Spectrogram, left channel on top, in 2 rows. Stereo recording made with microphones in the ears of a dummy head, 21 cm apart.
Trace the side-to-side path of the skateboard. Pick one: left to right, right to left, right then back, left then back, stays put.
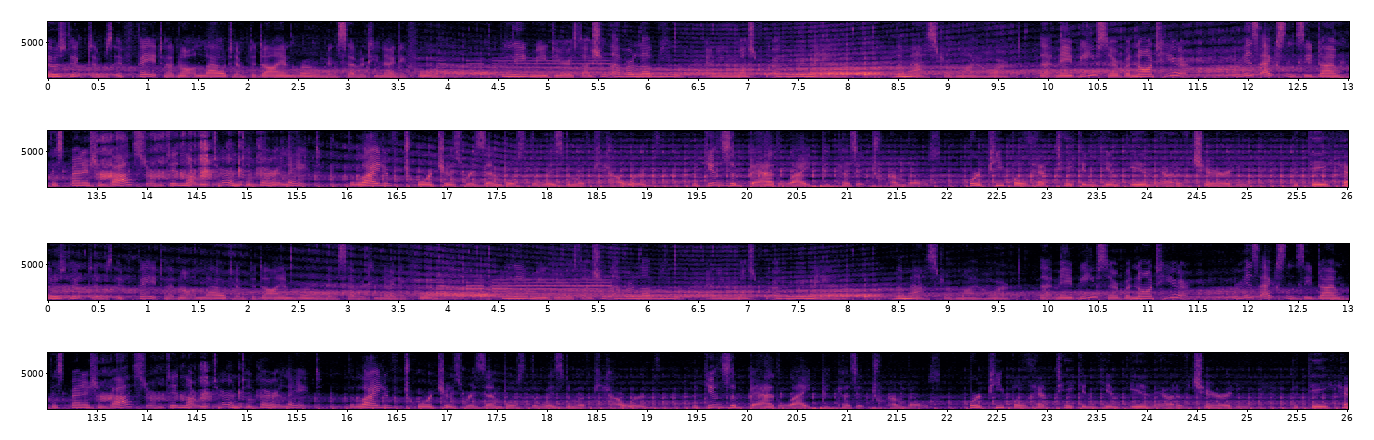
right to left.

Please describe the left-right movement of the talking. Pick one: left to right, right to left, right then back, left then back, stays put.
stays put.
